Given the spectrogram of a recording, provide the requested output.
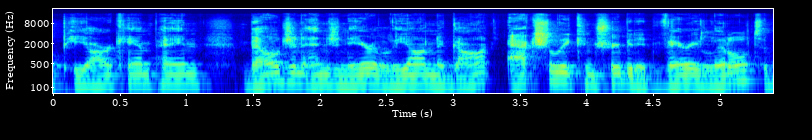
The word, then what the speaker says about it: Nagant: a russian name and nagant or nagong is a walloon belgian name so unless your goal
